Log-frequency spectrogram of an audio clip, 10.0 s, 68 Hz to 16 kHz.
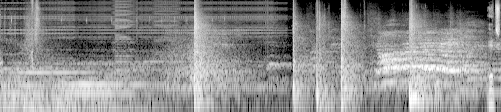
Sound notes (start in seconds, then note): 4.3 banging; 7.6 yelling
